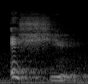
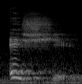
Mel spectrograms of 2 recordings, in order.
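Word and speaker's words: issue: etchier encore une fois etchier alors je sais qu'il y a deux S et qu'en français naturellement on dirait issu mais ici on va faire un son SH un son ch encore une fois pour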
